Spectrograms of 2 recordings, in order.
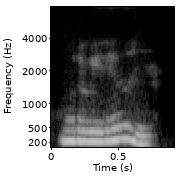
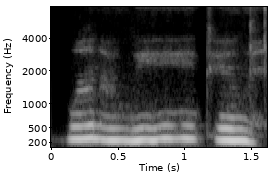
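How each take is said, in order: First: Said in the usual way. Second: Higher, slower playful repeat of "What are we doing?"; drawn-out sing-song question. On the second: Pretend. Streamer repeating her own question to chat, slow and sing-song. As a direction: stretch "doing" out in a teasing lilt.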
